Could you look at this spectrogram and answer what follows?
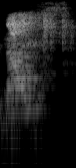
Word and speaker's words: nice: Because you could say nice, and the C in nice is soft. It sounds like S.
